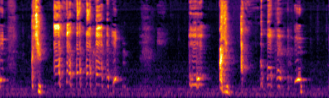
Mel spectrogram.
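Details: Adult sneezing: two forceful sneezes, each followed by bursts of a baby's laughter.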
